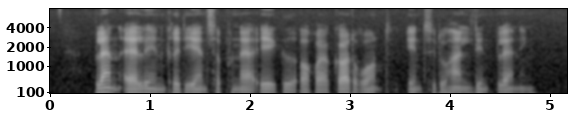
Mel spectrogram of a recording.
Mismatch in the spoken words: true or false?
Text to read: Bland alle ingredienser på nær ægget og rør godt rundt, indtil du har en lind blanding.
false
